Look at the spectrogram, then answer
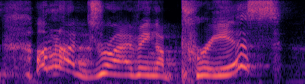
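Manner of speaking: put-on emphatic, half-shouted, contained mild yell. Retelling how a man screamed back after hearing an offer, acting out a scream. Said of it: "screams at the top of his lungs".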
